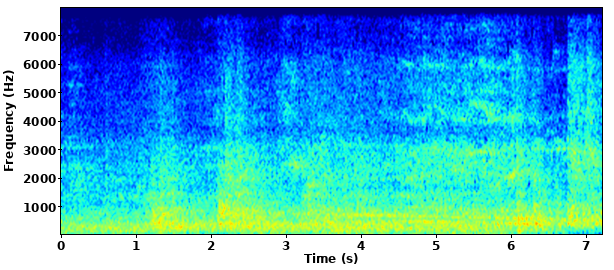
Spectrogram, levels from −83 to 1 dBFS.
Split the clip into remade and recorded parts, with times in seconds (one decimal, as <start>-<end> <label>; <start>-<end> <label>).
0.0-0.7 recorded; 0.7-1.5 remade; 1.5-7.2 recorded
